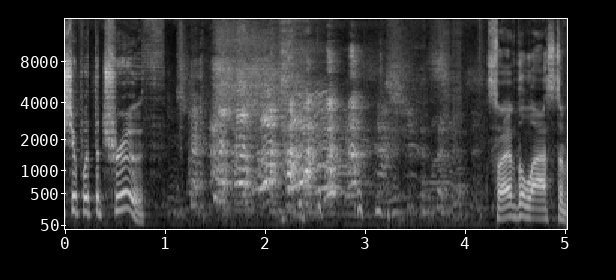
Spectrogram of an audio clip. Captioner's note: audience laughing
